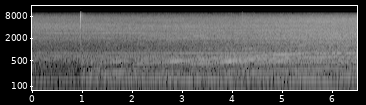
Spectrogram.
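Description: A disc drive motor spins back up with a rising whine.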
